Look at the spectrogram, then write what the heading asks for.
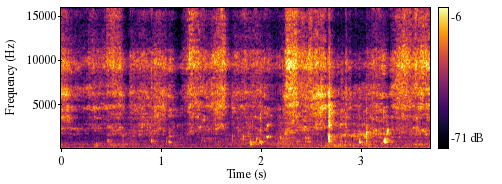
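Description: A spoon scrapes and clinks against a metal pot while hot milk with vinegar is stirred, giving soft, irregular scraping and tapping strokes close to the listener.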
